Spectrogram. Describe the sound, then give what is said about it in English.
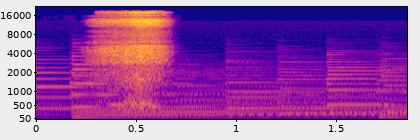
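A single short, breathy sniffle with an airy hiss as a woman brings a hand up to her face, heard over a steady, sustained musical drone that continues after it fades. “You hear just a sniffle, and you watch out of the corner of your eye, one of …'s hands comes up to her face.”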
